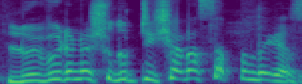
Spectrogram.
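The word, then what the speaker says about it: Louis Vuitton: হ্যাঁ তাহলে আপনারা যারা যারা এতদিন এই যে লুইস উইটন লুইস উইটন করছেন প্লিজ দয়া করে মাফ চান মাফ চেয়ে এটাকে এখন থেকে কি বলা শুরু করবে লুইটন লুই উইটন বলা শুরু করবে এটাকে আমরা লুইস উইটন বলবো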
